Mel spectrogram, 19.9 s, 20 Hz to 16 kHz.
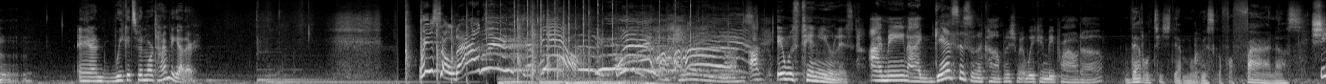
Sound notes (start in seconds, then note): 6.4 cheering and clapping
